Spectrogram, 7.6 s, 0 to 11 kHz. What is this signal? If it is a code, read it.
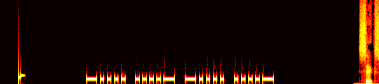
Morse code, heard as a keyed tone, about 17 wpm, 700 Hz. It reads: 6464
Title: Four Challenging Letter-Number Combinations 17wpm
